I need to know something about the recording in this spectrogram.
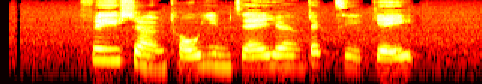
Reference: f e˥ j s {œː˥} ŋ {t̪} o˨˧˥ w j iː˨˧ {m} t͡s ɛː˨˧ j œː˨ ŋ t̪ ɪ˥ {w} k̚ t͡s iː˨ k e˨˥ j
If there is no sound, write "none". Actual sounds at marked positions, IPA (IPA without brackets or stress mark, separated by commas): œː˨˩, t̪ʰ, m, none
